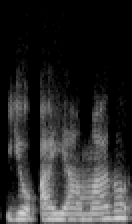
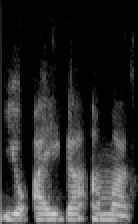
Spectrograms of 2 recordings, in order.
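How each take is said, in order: First: Said in the usual way. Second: "haiga" said with a g before the final a; nonstandard "haiga". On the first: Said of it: "en vez de decir". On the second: Shown as a demonstration. Teacher showing students the common incorrect form, nonstandard "haiga". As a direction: say "haiga", AI-ga, in place of "haya".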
